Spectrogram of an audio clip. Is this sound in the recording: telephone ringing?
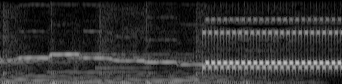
yes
